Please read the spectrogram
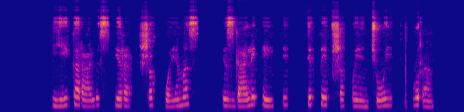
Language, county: Lithuanian, Šiauliai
